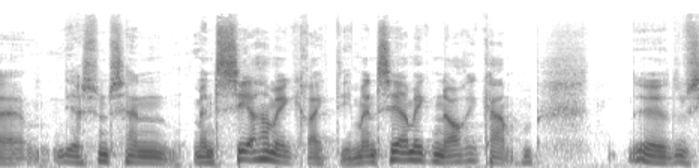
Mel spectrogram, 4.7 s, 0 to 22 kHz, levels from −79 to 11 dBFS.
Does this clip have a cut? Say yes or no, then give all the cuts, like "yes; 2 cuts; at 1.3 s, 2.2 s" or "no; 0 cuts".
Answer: yes; 1 cut; at 1.2 s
